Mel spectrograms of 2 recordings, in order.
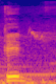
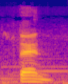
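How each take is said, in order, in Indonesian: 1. Vokalnya dinaikkan, terdengar dekat dengan 'tin'. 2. Vokalnya adalah bunyi 'e' terbuka yang biasa.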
